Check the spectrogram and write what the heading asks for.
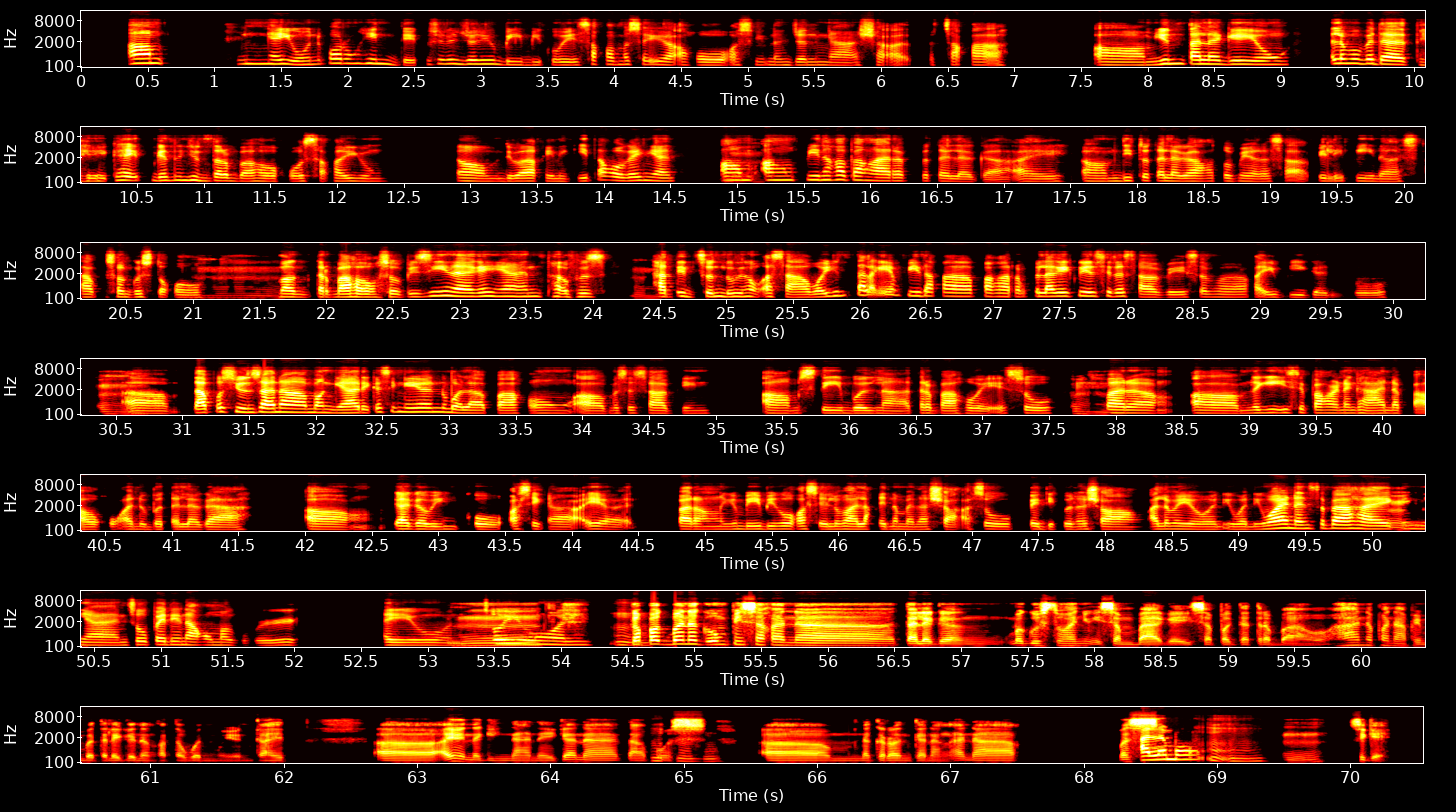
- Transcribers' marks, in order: other background noise
- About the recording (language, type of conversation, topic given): Filipino, podcast, Ano ang mga tinitimbang mo kapag pinag-iisipan mong manirahan sa ibang bansa?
